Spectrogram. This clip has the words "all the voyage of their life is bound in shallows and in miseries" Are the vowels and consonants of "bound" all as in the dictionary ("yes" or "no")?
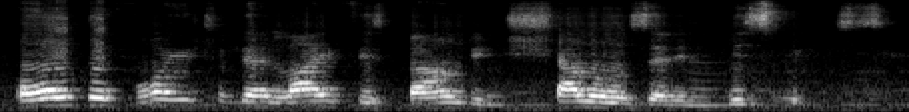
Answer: yes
